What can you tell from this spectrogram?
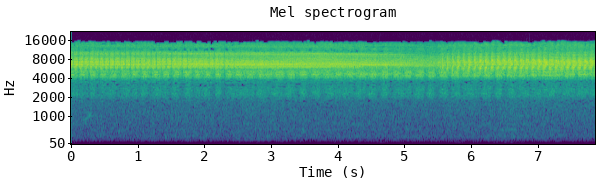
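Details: Continuous shrill cicada drone, throbbing in quick regular pulses, dipping slightly in loudness before swelling back to full strength.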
